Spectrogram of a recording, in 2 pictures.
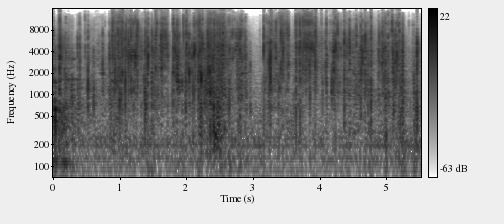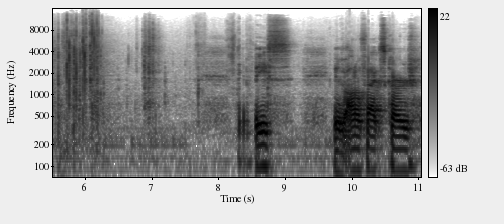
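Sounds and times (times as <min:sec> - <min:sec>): foil wrapper tearing and crinkling: 0:00.0 - 0:06.3.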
